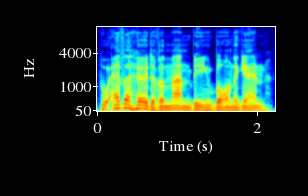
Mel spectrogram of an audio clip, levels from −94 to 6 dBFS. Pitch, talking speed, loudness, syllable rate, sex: 105 Hz, 240 wpm, -16 LUFS, 5.1 syllables/s, male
